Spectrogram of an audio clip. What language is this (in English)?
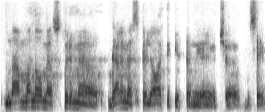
Lithuanian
